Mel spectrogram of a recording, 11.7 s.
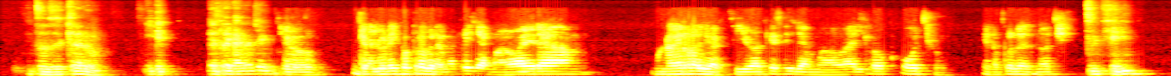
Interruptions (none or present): none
